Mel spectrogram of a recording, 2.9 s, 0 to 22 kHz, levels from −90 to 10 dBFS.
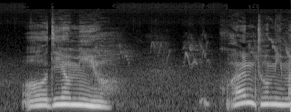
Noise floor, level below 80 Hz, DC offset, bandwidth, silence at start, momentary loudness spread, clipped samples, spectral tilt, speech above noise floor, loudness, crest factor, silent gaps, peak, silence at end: -47 dBFS; -62 dBFS; under 0.1%; 11.5 kHz; 0.25 s; 24 LU; under 0.1%; -7 dB/octave; 31 dB; -18 LUFS; 16 dB; none; -4 dBFS; 0 s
